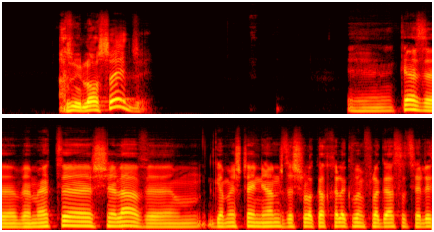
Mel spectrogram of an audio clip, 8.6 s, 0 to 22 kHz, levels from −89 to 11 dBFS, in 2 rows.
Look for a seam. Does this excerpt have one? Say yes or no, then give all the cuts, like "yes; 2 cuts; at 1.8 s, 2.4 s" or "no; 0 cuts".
yes; 1 cut; at 7.1 s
